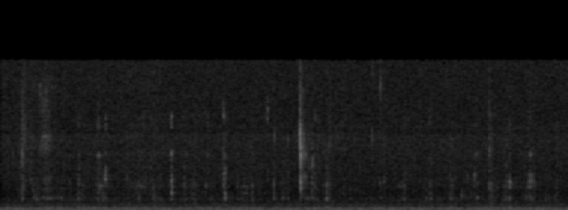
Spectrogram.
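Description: Close-miked chewing of a mouthful of corn on the cob: a run of small, sharp clicks and crunches, with one sharper click about three seconds in, over a steady low hum.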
